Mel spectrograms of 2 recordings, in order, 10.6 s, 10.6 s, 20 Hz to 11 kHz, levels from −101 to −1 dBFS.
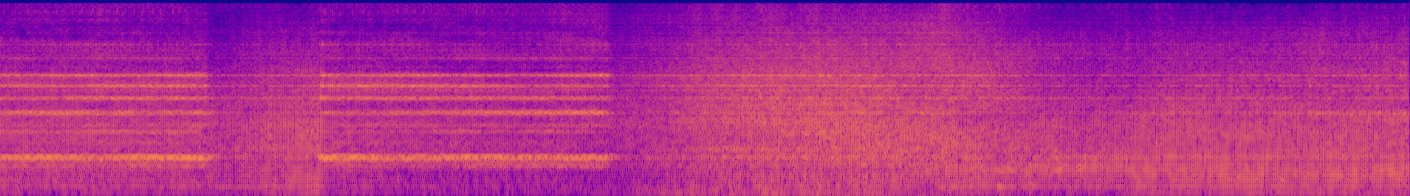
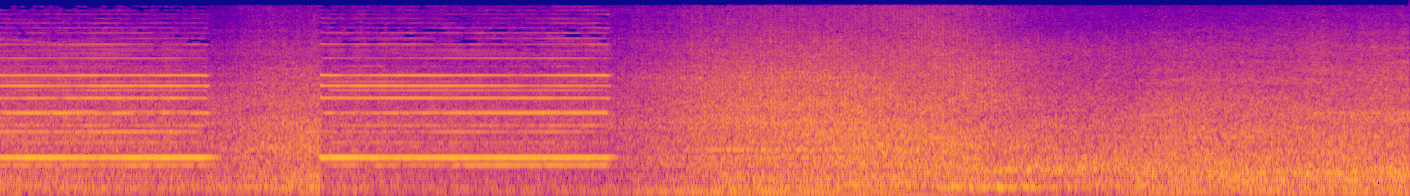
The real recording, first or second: second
